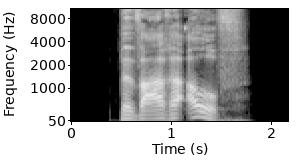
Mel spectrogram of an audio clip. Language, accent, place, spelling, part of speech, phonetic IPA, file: German, Germany, Berlin, bewahre auf, verb, [bəˌvaːʁə ˈaʊ̯f], De-bewahre auf.ogg
- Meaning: inflection of aufbewahren: 1. first-person singular present 2. first/third-person singular subjunctive I 3. singular imperative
